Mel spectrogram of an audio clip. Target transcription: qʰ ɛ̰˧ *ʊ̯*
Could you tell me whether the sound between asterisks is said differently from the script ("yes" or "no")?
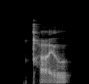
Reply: no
